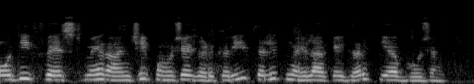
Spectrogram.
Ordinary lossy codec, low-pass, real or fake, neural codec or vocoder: Opus, 16 kbps; 7.2 kHz; real; none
